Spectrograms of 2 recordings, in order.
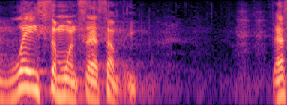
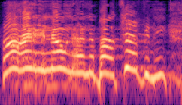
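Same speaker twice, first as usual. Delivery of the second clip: much higher, quick indignant squeal; high mock Cheryl voice; 4 dB louder, faster than usual. Cheryl hearing about Tiffany, in a high mock squeal. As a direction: rattle it off high and hurt.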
